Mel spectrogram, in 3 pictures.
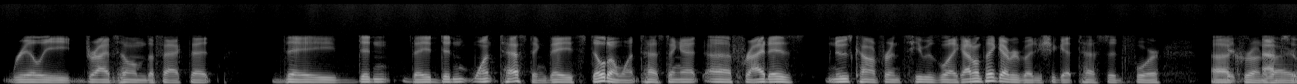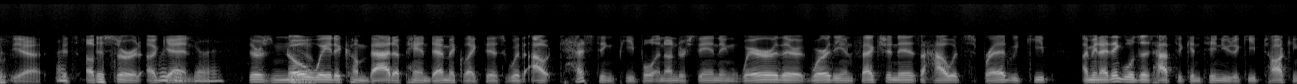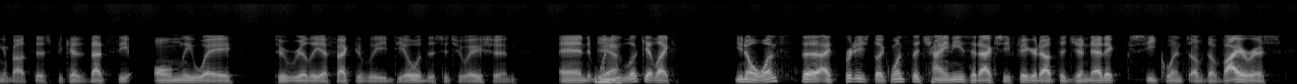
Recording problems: high frequencies cut off; severe; nothing above 4 kHz
hiss; faint; throughout; 20 dB below the speech

